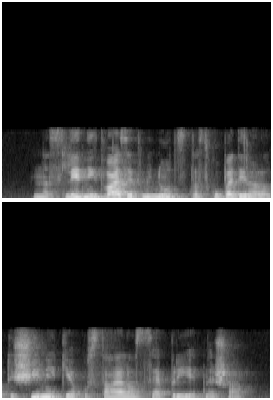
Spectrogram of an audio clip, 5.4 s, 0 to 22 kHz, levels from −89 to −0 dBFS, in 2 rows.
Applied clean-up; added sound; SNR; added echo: none; none; none; none.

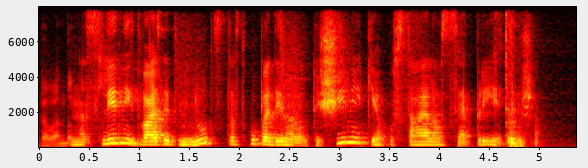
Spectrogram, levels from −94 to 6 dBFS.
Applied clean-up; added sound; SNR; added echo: neural mask model RNNoise.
